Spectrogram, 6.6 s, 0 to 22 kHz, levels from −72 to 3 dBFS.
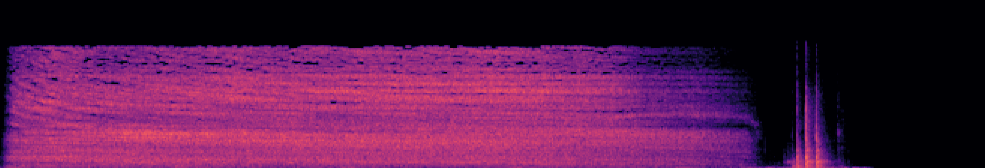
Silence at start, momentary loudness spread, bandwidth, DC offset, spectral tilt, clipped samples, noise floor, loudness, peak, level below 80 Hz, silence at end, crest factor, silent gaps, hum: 0.05 s; 11 LU; 16 kHz; under 0.1%; 1 dB/octave; under 0.1%; -85 dBFS; -18 LUFS; -6 dBFS; -44 dBFS; 0.85 s; 16 dB; none; none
